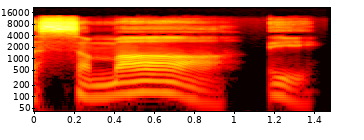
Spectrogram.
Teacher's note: It's a mandatory stretch of four counts. And a count is just the time it takes to say open or close your finger. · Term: madd muttasil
